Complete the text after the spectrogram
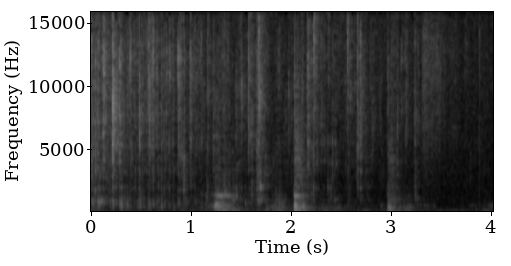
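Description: Food is poured from a pot into a bowl.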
